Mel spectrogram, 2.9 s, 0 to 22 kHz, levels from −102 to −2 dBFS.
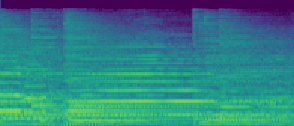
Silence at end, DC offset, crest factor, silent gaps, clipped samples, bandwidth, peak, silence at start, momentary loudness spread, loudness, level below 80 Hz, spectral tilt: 0 s; under 0.1%; 14 dB; none; under 0.1%; 16 kHz; -10 dBFS; 0 s; 5 LU; -24 LUFS; -50 dBFS; -4.5 dB/octave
